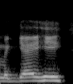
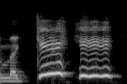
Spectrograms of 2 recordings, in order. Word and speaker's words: McGehee: His name is not Matthew McGehee. He said you got to say it like Michael Jackson. His name is Matthew McGehee.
